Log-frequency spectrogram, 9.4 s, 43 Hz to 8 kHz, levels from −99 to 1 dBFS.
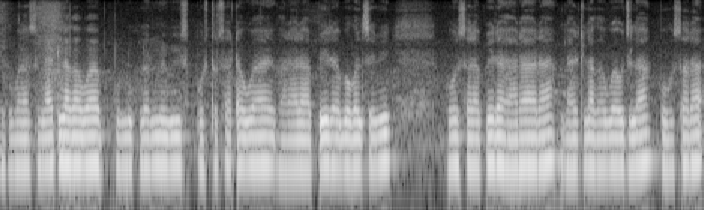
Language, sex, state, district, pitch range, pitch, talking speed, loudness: Hindi, male, Bihar, West Champaran, 130-135 Hz, 130 Hz, 215 wpm, -16 LUFS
